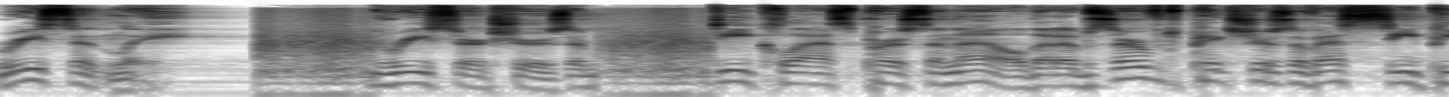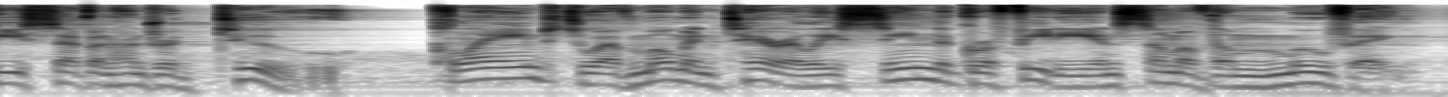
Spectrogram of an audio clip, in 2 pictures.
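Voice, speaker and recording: A man narrating a scripted archive briefing in a formal, measured, clinical manner. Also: on the low side, expressive, a little hiss or hum. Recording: long reverb, music behind. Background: music.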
